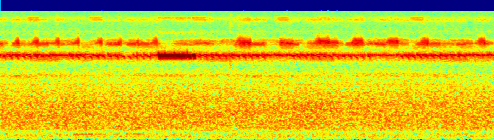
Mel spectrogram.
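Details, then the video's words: Nighttime crickets: a steady high insect chorus with regular pulsing, and one nearer cricket breaking in with a short loud trill midway. "Soothing Cricket Sounds"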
